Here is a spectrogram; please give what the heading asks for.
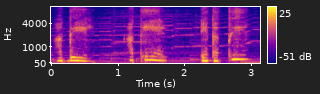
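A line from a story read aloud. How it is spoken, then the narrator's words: Quiet whisper. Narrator (Russian): тихий шепот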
